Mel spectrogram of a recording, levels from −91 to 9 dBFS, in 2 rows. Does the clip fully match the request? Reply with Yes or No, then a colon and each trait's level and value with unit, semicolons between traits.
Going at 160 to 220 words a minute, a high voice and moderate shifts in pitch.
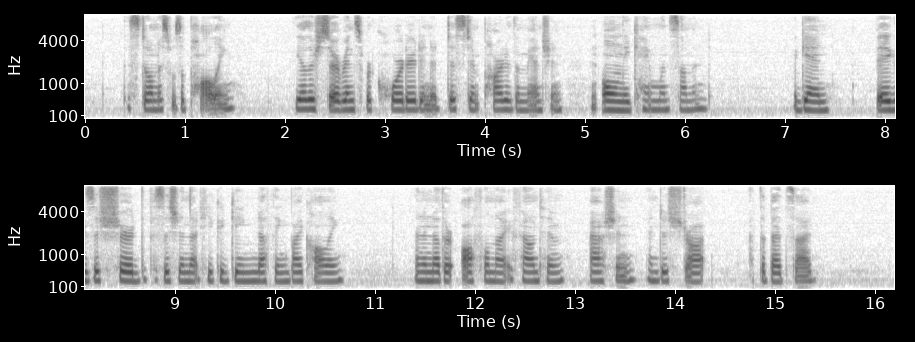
No: average, 165 wpm; high, 220 Hz; narrow, 1.0 semitones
